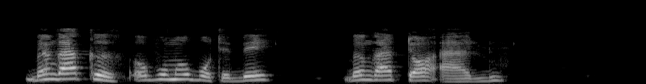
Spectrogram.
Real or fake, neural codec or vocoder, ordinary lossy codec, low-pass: real; none; MP3, 24 kbps; 5.4 kHz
